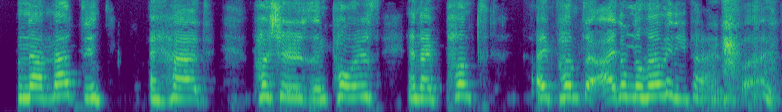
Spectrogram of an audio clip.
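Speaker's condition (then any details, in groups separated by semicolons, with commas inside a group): Cerebral palsy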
